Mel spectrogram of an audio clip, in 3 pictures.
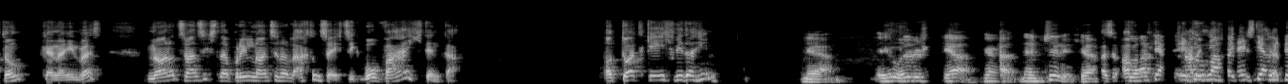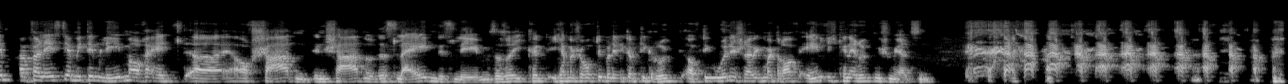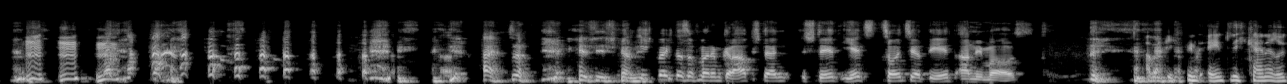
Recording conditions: video call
